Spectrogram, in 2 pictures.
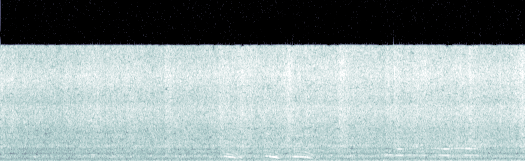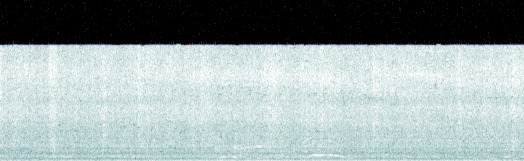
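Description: A steady low outdoor rumble with a few faint, distant voices.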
